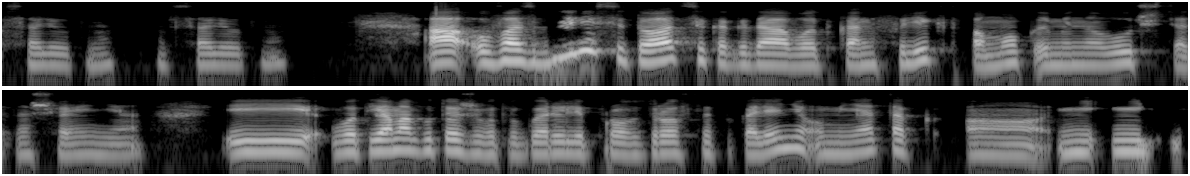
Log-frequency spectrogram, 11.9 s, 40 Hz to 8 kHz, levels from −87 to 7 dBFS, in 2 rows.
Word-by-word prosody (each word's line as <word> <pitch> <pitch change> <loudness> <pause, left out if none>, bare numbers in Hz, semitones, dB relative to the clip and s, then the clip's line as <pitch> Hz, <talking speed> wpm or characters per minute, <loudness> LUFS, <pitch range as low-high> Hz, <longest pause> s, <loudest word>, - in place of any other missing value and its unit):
абсолютно 155 0 -13 0.2
абсолютно. 150 - -13 0.7
А 180 0 +11
у 175 - 0
вас 195 0 +6
были 280 - +2
ситуации 205 - +4
когда 155 -2 +2
вот 150 0 -5
конфликт 165 +6 -5
помог 160 +6 -4
именно 155 0 -8
улучшить 170 +3 -7
отношения 135 0 -9 0.4
и 165 0 0 0.3
Я 175 0 +5
могу 180 -1 +1
тоже 170 -4 -3
вот, 145 - -10
вы - - -11
говорили 150 +1 -3
про 145 0 -7
взрослое 150 +2 -7
поколение. 170 +11 -4
У - - -9
меня 150 +4 -6
так, 175 -3 -5
а, 135 -1 -6
ни 160 +2 -7
ни 170 0 -4
155 Hz, 150 wpm, -23 LUFS, 145-175 Hz, 0.7 s, А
